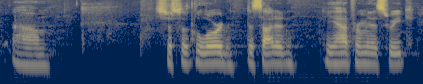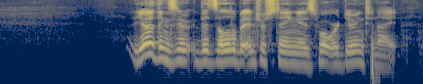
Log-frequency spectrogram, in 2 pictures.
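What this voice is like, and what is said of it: Hoarse, strained voice. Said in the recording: “I'm losing my voice. So if it starts to crack”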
